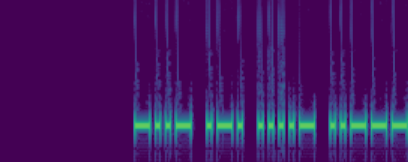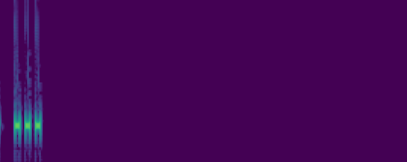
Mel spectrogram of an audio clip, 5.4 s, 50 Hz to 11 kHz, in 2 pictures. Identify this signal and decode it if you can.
Morse code, heard as a keyed tone, about 36 wpm, 700 Hz. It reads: XR42S
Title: Code Groups - 5 Letter:Numbers - 35wpm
